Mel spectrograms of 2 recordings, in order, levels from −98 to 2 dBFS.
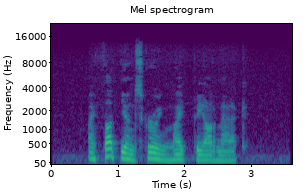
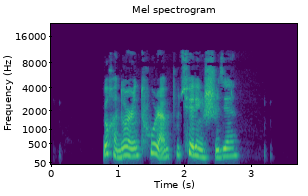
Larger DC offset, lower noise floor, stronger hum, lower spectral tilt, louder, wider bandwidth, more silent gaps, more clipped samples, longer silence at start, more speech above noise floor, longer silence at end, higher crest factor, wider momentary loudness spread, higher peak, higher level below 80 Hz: neither; second, -70 dBFS vs under -90 dBFS; first, 60 Hz at -60 dBFS vs none; first, -7 dB/octave vs -4 dB/octave; second, -37 LUFS vs -23 LUFS; first, 14.5 kHz vs 11.5 kHz; neither; neither; second, 0.55 s vs 0.8 s; second, 34 dB vs over 67 dB; second, 0.7 s vs 0.9 s; about the same, 18 dB vs 20 dB; first, 10 LU vs 7 LU; second, -20 dBFS vs -6 dBFS; about the same, -70 dBFS vs -74 dBFS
